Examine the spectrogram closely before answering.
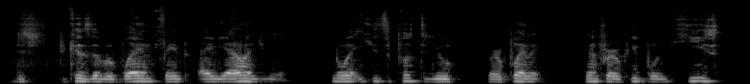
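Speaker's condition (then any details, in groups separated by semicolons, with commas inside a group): Cerebral palsy; able to speak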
